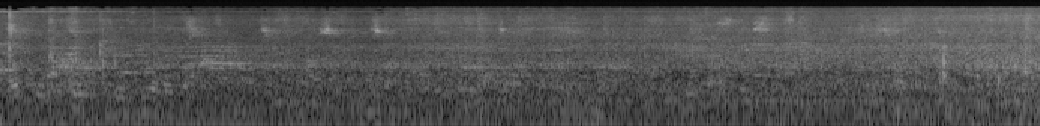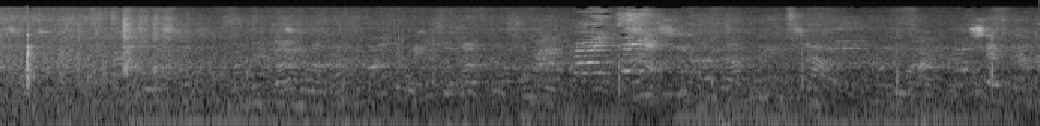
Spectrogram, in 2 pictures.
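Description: Traffic and street bustle hum steadily outdoors.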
